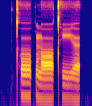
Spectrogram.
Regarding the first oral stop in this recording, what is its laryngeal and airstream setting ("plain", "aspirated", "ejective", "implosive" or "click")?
aspirated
